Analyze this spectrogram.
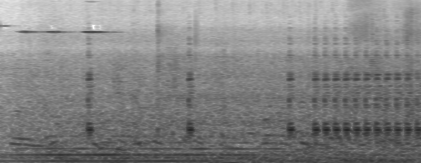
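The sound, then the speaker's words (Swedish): A steady low rumble of road traffic near the Centre for Languages and Literature in Lund, with an engine hum and a few sharp clicks, then a quick run of rhythmic ticking toward the end. “Jag tycker bra med sån här trafik som låter.”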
